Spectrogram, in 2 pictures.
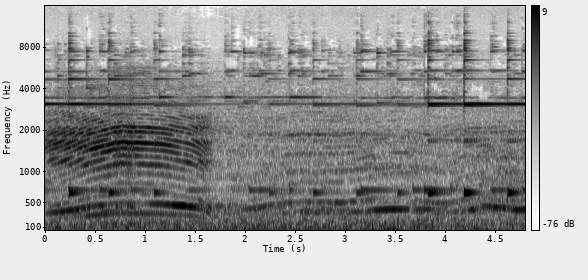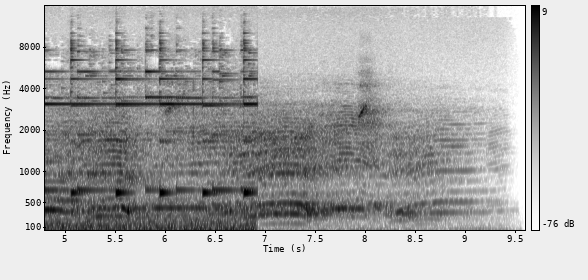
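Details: Relaxed cows lowing, a drawn-out moo sliding down in pitch followed by softer wavering lowing, over constant clanking cowbells that stop abruptly near the end, leaving a fading final call.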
